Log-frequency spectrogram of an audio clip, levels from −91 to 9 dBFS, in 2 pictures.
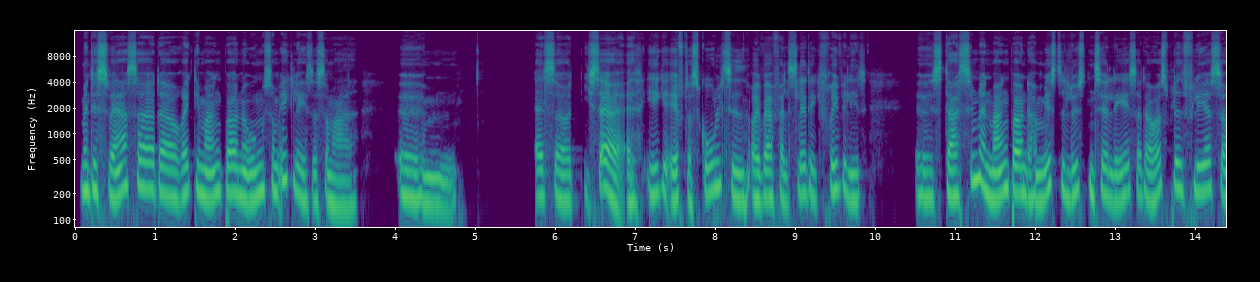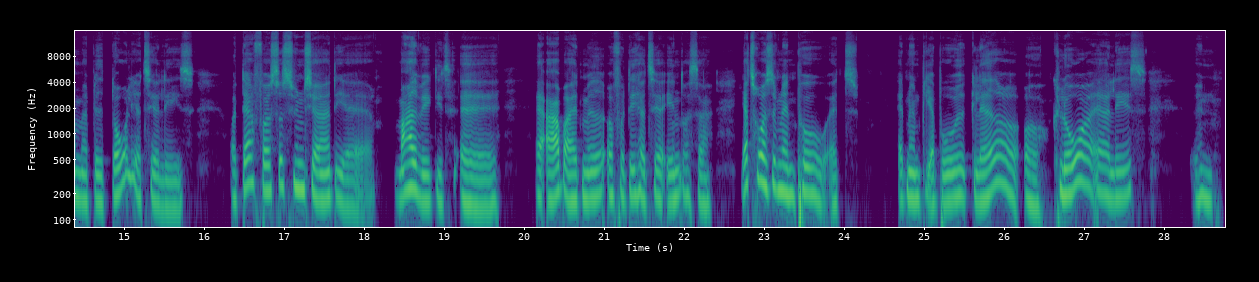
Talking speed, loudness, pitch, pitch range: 195 wpm, -25 LUFS, 185 Hz, 170-215 Hz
